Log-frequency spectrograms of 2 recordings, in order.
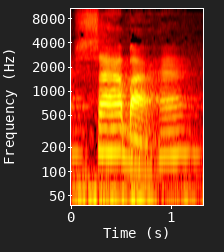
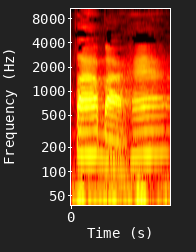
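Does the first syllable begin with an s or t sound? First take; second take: s sound; t sound. First: The first syllable begins with an s sound. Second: The first syllable begins with a t sound. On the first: "Nếu mà nói là âm chuẩn nữa đó là Sa Bà Ha" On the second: "Ta Bà Ha hay Sa Bà Ha đều được hết"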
